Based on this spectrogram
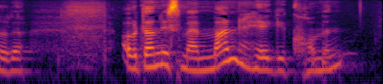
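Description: A woman speaks at a moderate pace with a somewhat breathy voice, a dark, mellow tone and ordinary pitch variation. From Austria. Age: 70s. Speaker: retired ultra-runner and triathlete. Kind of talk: interview testimony.

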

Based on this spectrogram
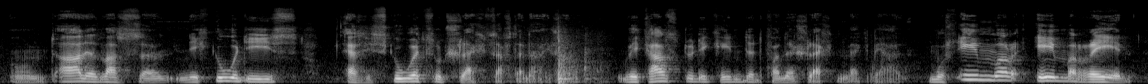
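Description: Delivered very slowly with very wide pitch swings, the speech comes over noticeable background noise. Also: man, medium pitch for a man. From Canada, Hutterite colony. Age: 80s+. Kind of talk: interview.

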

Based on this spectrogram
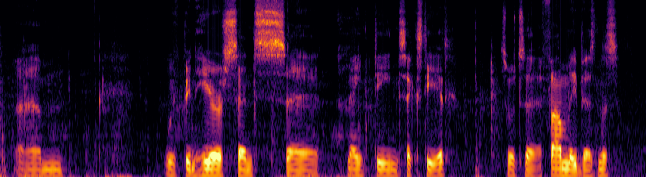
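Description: The speech is very slow and flat, broken by long, frequent pauses. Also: man, medium pitch for a man. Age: 40s. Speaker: pub owner. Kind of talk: interview.

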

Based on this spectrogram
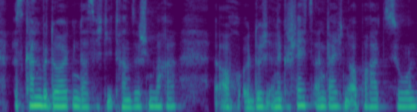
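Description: A woman speaks with a dark, mellow, somewhat breathy tone. Her pitch is very deep and low, and her intonation fairly even. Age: 40s. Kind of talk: interview.

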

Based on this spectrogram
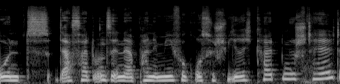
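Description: A woman speaks at a moderate pace in an unremarkable speaking voice. Her pitch sits in the medium range, with ordinary variation. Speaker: scientist. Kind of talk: interview.

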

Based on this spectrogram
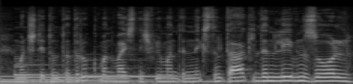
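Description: Speaking with an Eastern European accent, a woman uses a fairly low pitch and vocal fry. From Ukraine. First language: Ukrainian or Russian (speaking German). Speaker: sex worker. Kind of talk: personal testimony.

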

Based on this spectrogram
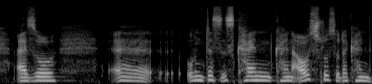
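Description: A woman uses an ordinary speaking voice, with a medium pitch and a moderate pace. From Leipzig, Saxony. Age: 30s. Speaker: radio author. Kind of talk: panel discussion.

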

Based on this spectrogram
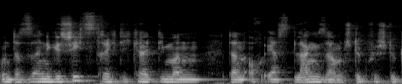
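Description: In a room with audible echo, a man talks fairly slowly at a medium pitch, his voice somewhat breathy and his pitch variation ordinary. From Germany. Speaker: student. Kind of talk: interview. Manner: hesitant, many filler sounds.

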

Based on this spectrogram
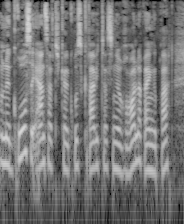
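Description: On a very clean recording with a silent background, a woman's medium-pitched voice has ordinary pitch variation and a dry, close sound with no echo. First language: bilingual German and French (speaking German). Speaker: podcast host. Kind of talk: interview. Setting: studio.

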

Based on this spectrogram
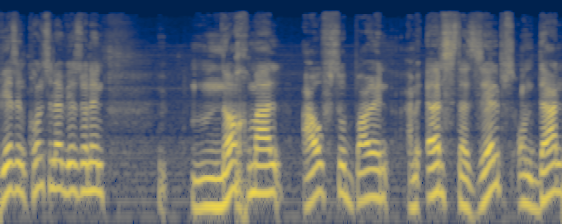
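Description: A man's intonation stays lively even as he talks very slowly. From Afghanistan. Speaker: musician. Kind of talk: interview. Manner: halting.

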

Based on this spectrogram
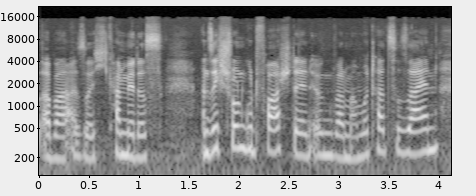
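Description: Talking at a very fast pace, a woman has a fairly high pitch and ordinary pitch variation. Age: 20s. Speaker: student. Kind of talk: street interview.

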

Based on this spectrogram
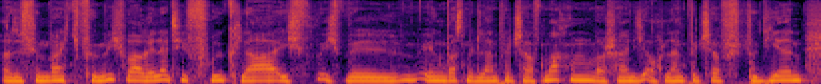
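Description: Fairly quick and with hardly any pauses, a man speaks high for his voice in a dark, mellow tone, with fairly even intonation and very even loudness. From northern Germany, East Frisia (Norden). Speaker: agricultural scientist, professor. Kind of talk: interview. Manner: hesitant with frequent fillers.

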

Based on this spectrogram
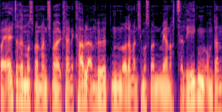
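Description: Fairly quick and fairly low, a man's dark, mellow voice comes through on a very clean recording with a silent background. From southern Germany. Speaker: tech columnist. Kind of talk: casual tech chat. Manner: enthusiastic.

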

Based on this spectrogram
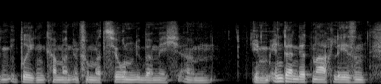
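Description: Against noticeable background noise, a man speaks at a medium pitch with fairly even intonation. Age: 50s. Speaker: natural bodybuilder and fitness coach. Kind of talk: interview.

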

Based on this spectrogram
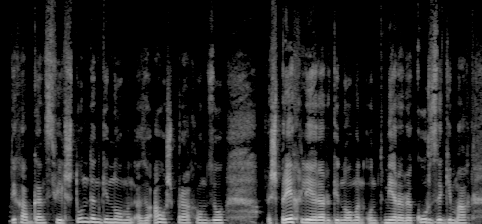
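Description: The voice has a Russian accent and monotone, flat intonation. It moves at a moderate pace. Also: woman, medium pitch for a woman. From Moldova. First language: Russian (speaking German). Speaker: actress. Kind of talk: interview.

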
